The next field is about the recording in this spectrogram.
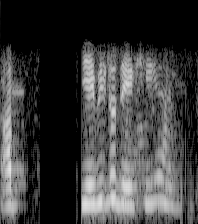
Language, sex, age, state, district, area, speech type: Urdu, female, 45-60, Uttar Pradesh, Gautam Buddha Nagar, urban, conversation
